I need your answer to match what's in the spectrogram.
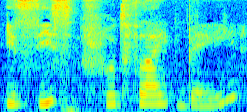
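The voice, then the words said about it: Outrageous exaggerated French accent. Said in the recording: “said the beau in an outrageous and completely unnecessary French accent”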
